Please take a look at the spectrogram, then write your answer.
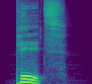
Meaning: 1. mushroom 2. fungus
- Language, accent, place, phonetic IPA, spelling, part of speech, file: German, Germany, Berlin, [pɪls], Pilz, noun, De-Pilz.ogg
